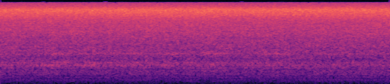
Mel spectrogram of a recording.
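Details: Even, unbroken hiss like static or rushing air, with no other sound.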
